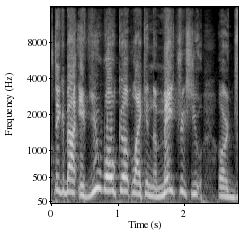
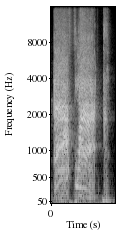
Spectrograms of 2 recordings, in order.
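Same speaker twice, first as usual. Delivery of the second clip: higher, louder duck cry of Aflac; Aflac duck squawk; 6 semitones higher, 4 dB louder than usual. Acted. The insurance duck seeing the fall, squawking Aflac. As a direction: squawk the brand name like the cartoon duck. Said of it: "they like".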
